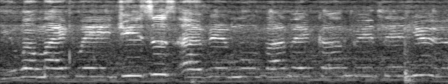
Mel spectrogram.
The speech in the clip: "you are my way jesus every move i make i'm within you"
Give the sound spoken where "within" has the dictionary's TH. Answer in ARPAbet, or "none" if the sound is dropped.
T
